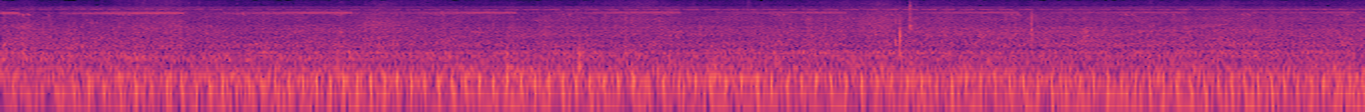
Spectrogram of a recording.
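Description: A steady, fast low throb like a distant engine running, under a faint high chirping that repeats about twice a second; a single light click about four and a half seconds in.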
